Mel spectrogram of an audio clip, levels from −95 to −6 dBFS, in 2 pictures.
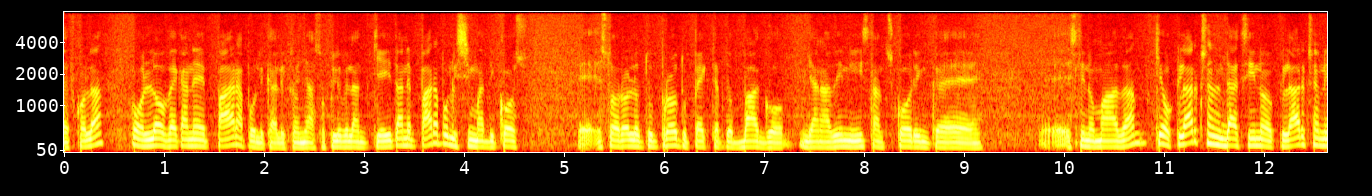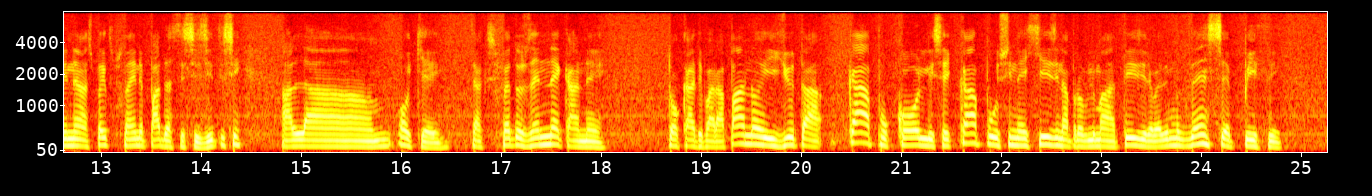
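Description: Gain pumping runs through the whole of this speech recording, with the level swinging by around 10 dB. Loud and quiet passages sit unnaturally close together, giving a squashed quality. The likely cause is input gain set far too high, with a fast limiter or compressor clamping down on each loud sound. The call's microphone processing also leaves nothing above 8 kHz.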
